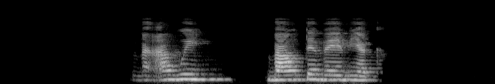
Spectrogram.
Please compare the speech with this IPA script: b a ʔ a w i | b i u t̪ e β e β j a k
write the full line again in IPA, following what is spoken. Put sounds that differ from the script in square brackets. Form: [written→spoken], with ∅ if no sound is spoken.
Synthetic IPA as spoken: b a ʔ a w i | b [i→a] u t̪ e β e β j a k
